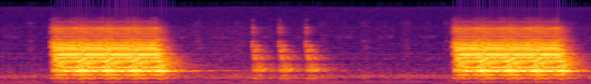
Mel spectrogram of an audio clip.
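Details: MRI scanner sample sound for patient preparation: loud sustained buzzing tones about a second long with short knocking bursts between; typical imaging noise.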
